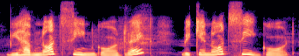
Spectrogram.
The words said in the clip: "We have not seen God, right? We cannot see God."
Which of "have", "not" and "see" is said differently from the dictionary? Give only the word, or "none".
none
